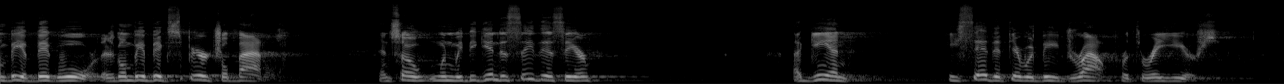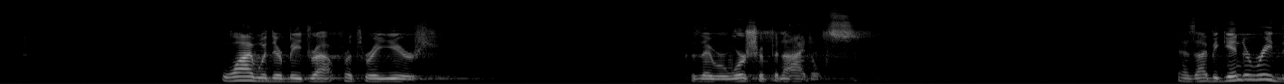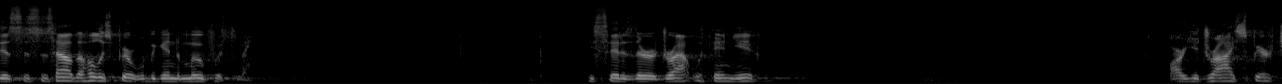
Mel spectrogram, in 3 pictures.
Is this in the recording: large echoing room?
yes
